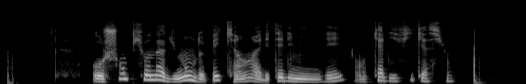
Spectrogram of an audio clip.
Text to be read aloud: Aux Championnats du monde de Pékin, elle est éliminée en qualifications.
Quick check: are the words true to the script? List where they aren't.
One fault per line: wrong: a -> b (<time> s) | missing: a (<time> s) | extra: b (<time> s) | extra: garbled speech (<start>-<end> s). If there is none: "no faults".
no faults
